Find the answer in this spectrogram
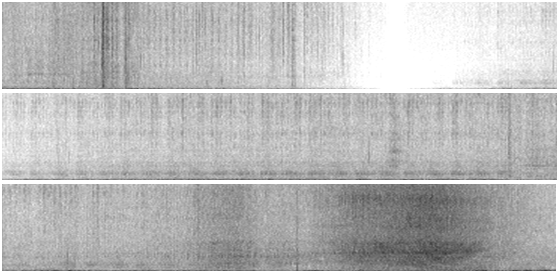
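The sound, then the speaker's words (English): Low, steady engine rumble from the cars of a couple of motorists waiting on a single-track road. A brief near-silent gap comes early on, then the droning resumes and swells louder toward the end. “That was the sound of a couple of motorists just waiting patiently.”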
